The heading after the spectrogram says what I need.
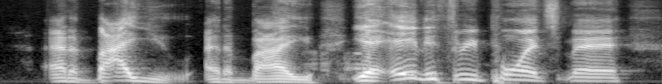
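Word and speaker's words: Adebayo: Adabago. Adabo or Bam. Adabio. Adabayu.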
